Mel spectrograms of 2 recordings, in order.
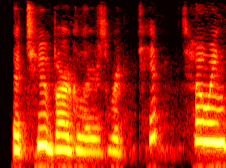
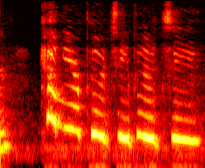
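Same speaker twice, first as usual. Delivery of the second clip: put-on much higher baby-talk call; cooing to a dog; 8 semitones higher, slower than usual. Burglar calls the puppy over, high coo. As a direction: coax the dog sweetly in a high voice. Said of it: "whispered the other".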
